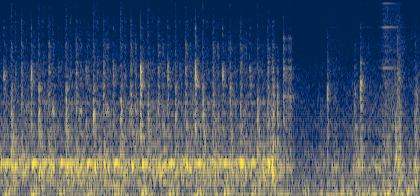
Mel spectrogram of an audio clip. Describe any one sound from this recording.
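A sewing machine stitches rapidly with a steady hum, then stops.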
